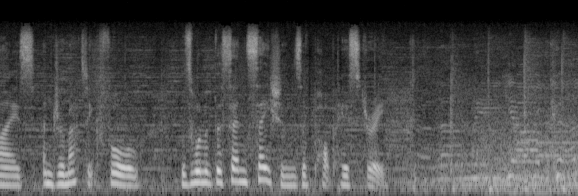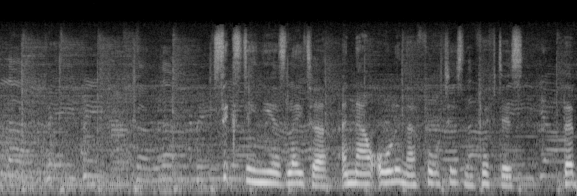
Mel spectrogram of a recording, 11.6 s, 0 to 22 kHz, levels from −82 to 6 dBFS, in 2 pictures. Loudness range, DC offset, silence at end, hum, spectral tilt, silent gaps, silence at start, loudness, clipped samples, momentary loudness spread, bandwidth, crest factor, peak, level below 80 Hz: 7 LU; under 0.1%; 0 s; none; -5 dB/octave; none; 0 s; -18 LUFS; under 0.1%; 10 LU; 14.5 kHz; 16 dB; -2 dBFS; -42 dBFS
